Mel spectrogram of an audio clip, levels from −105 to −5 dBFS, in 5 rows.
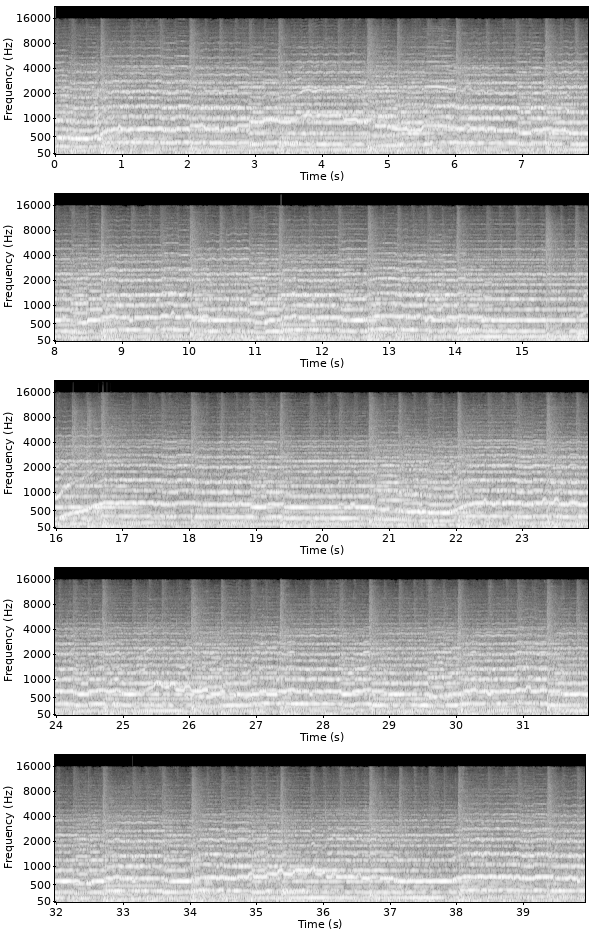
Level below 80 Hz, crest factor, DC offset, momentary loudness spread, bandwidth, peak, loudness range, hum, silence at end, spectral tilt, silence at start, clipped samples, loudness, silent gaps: -22 dBFS; 8 dB; under 0.1%; 1 LU; 16 kHz; 0 dBFS; 1 LU; none; 0 s; -6 dB/octave; 0 s; under 0.1%; -9 LUFS; none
